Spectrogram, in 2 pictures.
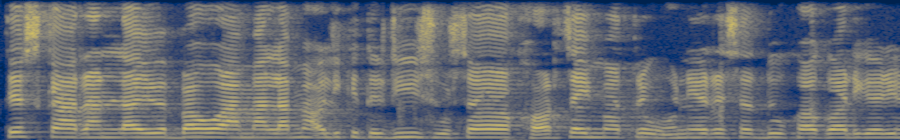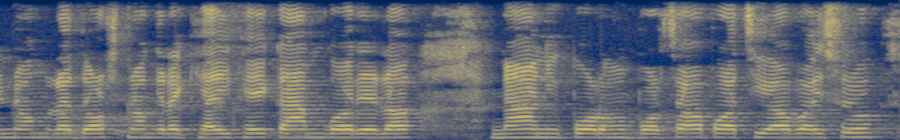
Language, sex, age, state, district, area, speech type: Nepali, female, 60+, West Bengal, Darjeeling, rural, spontaneous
